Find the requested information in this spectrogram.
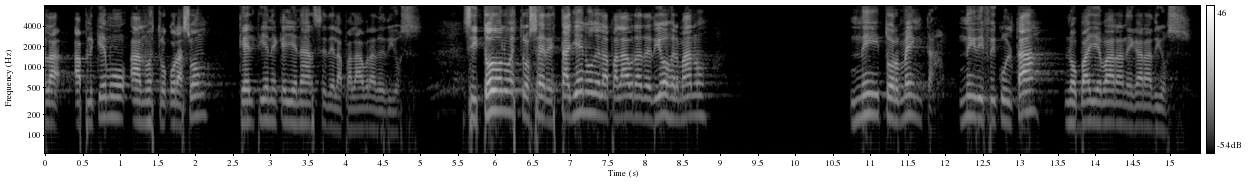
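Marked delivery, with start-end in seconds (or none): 5.6-15.3 impassioned preacher's build; fervent preaching. Acted. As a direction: preach it with rising fire. Preaching at full force.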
